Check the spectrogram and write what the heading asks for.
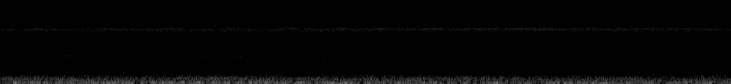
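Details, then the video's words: At a Florida woodland edge in summertime, cicadas keep up a flat, sustained shrill drone. A deep rumble lies beneath it, and soft short chirps come near the start. "*CICADA SOUNDS*"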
